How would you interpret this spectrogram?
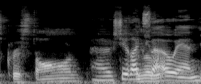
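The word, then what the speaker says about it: Kriston: so it's spelled like stuff on but it's pronounced Stefan my my sister's name is Kristen but it's k-r-i-s-t-o-n so it's Chris Dawn oh she likes to Owen yeah so the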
